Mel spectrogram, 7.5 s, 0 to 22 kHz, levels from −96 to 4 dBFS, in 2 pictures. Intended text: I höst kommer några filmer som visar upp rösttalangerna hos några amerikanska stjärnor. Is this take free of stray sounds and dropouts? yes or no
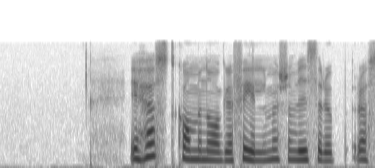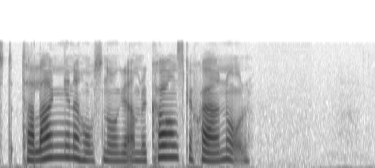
yes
